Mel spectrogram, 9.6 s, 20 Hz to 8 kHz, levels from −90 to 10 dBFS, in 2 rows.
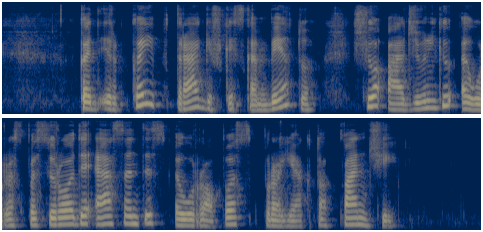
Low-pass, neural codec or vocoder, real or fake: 7.2 kHz; codec, 16 kHz, 4.8 kbps, FACodec; fake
